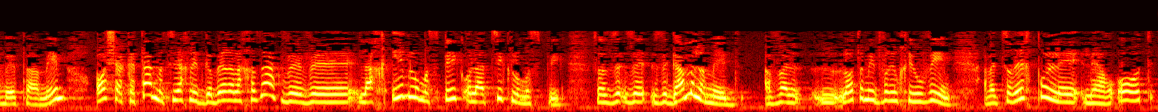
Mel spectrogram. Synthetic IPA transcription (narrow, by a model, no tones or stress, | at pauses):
bepaːmimʔo̞ʃeakatanmat͡sliaχleit̪ɡabe̞ʁalaχazakveveleaχʔivlo̞maspiko̞leat͡siklo̞maspik | stomt̪zezezeɡamːelame̞d | ʔavalːo̞t̪amid̪vaʁimχijuviimavalt͡saʁiχpo̞lelehaʁʔo̞t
